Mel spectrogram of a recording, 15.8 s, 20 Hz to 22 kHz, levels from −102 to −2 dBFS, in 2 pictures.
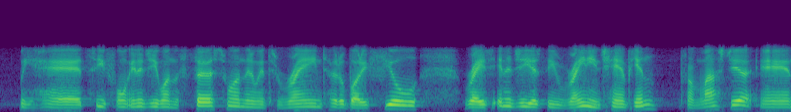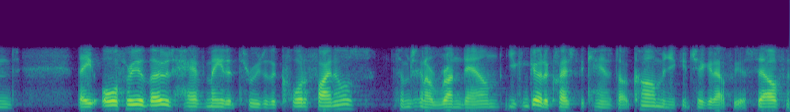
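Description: Throughout the speech, the audio has passed through a Bluetooth CVSD headset codec, a one-bit delta coder consistent with a 64 kbps stream. Only 300 Hz to 3.5 kHz survives, so the sound is thin and boxy, with scratchy s sounds over a granular hiss.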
